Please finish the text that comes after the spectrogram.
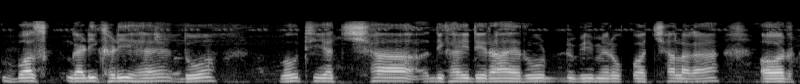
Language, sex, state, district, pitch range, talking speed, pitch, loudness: Hindi, male, Chhattisgarh, Balrampur, 140-150 Hz, 140 wpm, 145 Hz, -18 LUFS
